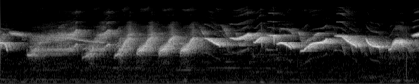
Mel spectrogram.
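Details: Caged skylark singing a continuous warbled song of buzzy sliding notes, rising and falling phrases blending into clear whistled slurs, steady and fairly loud, with no other sounds.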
